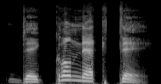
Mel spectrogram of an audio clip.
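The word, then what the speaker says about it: déconnecté: next day connect a day connect day and notice this isn't adjectives of course and we form the feminine by adding an e although it doesn't change the pronunciation did connect day and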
